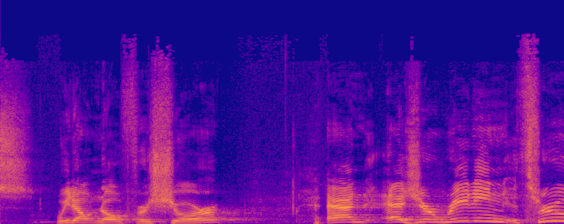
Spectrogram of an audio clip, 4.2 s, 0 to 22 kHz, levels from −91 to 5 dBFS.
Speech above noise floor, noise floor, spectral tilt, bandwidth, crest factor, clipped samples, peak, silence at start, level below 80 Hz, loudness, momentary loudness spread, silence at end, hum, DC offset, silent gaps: 25 dB; -49 dBFS; -2 dB/octave; 19 kHz; 20 dB; under 0.1%; -6 dBFS; 0 s; -74 dBFS; -23 LUFS; 8 LU; 0 s; none; under 0.1%; none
